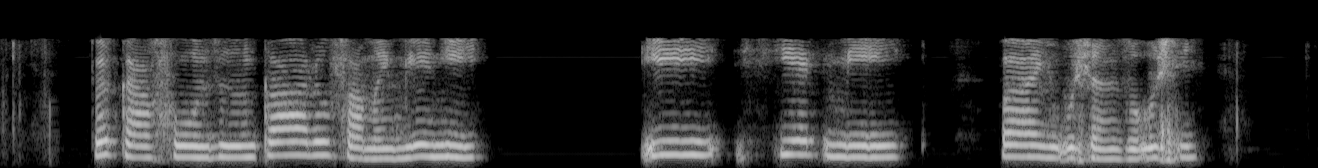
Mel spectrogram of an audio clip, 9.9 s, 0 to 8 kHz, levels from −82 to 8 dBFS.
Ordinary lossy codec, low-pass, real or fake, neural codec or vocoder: AAC, 16 kbps; 7.2 kHz; fake; vocoder, 22.05 kHz, 80 mel bands, HiFi-GAN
